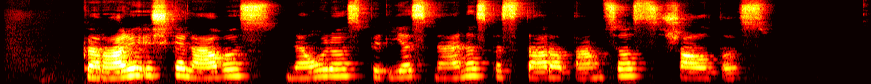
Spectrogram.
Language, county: Lithuanian, Vilnius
